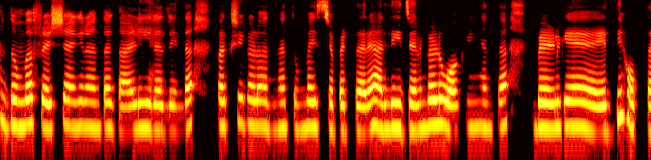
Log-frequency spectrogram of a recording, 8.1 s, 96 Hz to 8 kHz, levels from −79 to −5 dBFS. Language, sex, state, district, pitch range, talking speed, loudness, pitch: Kannada, female, Karnataka, Chamarajanagar, 225-245 Hz, 120 wpm, -22 LUFS, 235 Hz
